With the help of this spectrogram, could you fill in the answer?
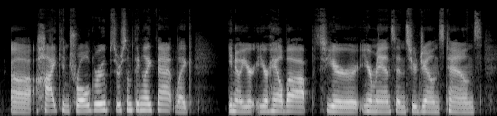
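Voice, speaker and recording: A woman has an unremarkable speaking voice with a fairly low pitch, fairly even intonation and very even loudness against a quiet background. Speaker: comedy podcast co-host. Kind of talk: casual chat.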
